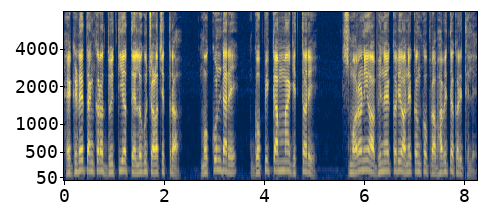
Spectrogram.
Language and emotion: Odia, neutral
